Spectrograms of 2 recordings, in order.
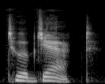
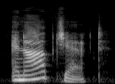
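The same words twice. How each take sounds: First: ObJECT, stressed on the second syllable. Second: OBject, stressed on the first syllable. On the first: Teacher models verb "object", second-syllable stress. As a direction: hit JECT in "object". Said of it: "to the second syllable". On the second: Teacher models noun "object", first-syllable stress. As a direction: hit OB in "object". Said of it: "first syllable for nouns". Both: Shown as a demonstration.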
